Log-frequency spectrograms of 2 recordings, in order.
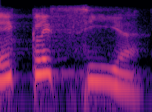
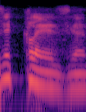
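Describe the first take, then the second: First: The middle consonant is a hissing s sound. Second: The middle consonant is a buzzing z sound. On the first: This is the original Greek pronunciation. "Em grego mesmo, a gente fala eclesia... Ela tem um sigma lá. Não zeta" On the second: This is the Portuguese-adapted pronunciation. "a gente fala no português eclésia... Ficou meio que aportuguesada"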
